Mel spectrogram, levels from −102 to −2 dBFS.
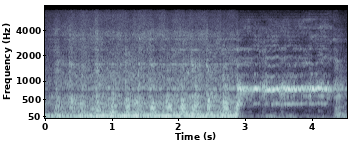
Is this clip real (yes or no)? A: no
